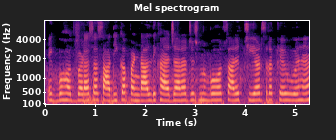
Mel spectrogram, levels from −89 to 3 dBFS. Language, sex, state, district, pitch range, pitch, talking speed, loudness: Hindi, female, Maharashtra, Washim, 220-235 Hz, 230 Hz, 205 wpm, -16 LUFS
